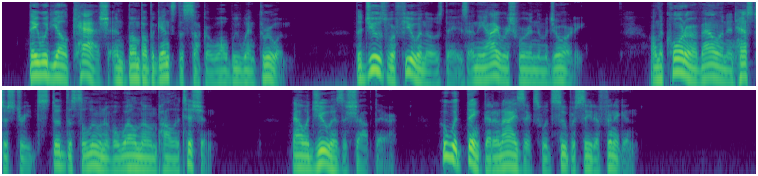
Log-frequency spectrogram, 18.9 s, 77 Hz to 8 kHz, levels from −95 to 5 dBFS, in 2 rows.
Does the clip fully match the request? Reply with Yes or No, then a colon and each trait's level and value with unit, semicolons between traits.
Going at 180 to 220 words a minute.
Yes: average, 195 wpm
